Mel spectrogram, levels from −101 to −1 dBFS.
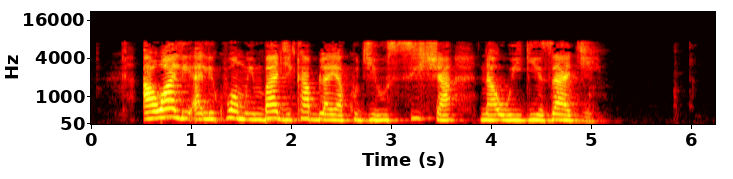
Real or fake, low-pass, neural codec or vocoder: real; 7.2 kHz; none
